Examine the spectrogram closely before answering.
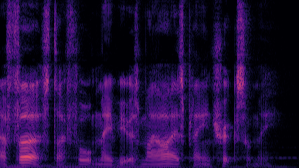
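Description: Over music in the background, a man talks at a moderate pace. His pitch variation is ordinary. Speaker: horror story narrator. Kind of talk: scripted narration of first-person ghost story. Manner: measured, solemn, eerie tone with dramatic pauses.

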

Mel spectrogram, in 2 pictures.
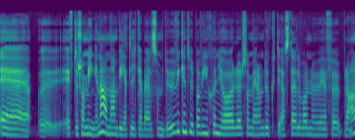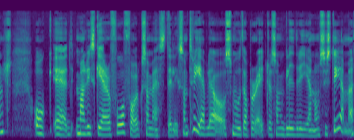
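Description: A woman with a plain, everyday voice at a medium pitch and moderate pace, with ordinary pitch variation. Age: 50s. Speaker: business executive and board member. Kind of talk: podcast interview.

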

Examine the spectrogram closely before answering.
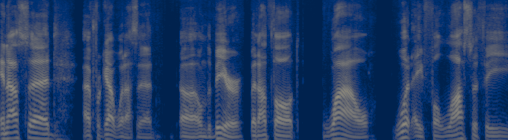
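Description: In a North Carolina accent, a man speaks at a fairly slow pace in a very deep, low voice with lively intonation, the sound dry and close with no echo against a quiet background. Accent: Southern US (North Carolina). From US South, rural North Carolina. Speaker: business founder. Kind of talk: interview storytelling.

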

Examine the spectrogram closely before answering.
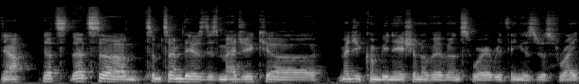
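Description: A man's medium-pitched voice, fairly quick and monotone, with hardly any pauses. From France. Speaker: podcast co-host, game developer. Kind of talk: casual chat.

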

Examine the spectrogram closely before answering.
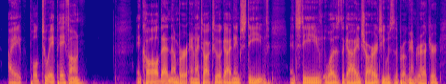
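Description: A man with an American accent speaks in a very deep, low pitch, his tone dark and mellow. There is vocal fry, and his pitch variation is ordinary. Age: 60s. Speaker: radio host. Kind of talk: casual interview chat, storytelling.

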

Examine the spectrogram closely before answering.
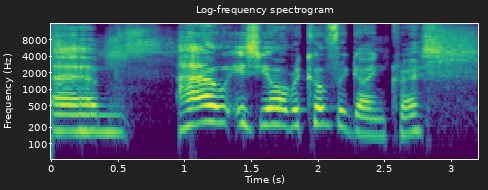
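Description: A man speaking at a very slow pace. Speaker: podcast host and comedian. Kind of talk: casual chat. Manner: joking, bantering.

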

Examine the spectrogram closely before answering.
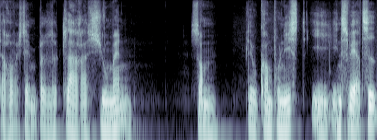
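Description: A man's very deep, low, somewhat breathy voice moves at a very slow pace with ordinary pitch variation. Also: dry, close sound with no echo. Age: 60s. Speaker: father and reader. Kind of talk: interview.

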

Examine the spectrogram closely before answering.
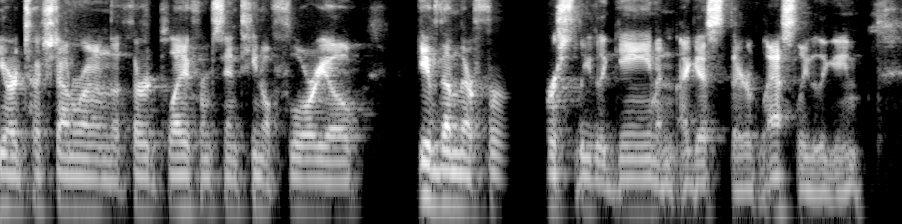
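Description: A man with a Midwestern US accent, a fairly low pitch and a bright, sharp tone, at a fairly quick pace. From Quad Cities area. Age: 30s. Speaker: podcast co-host, football analyst. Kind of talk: casual sports podcast chat.

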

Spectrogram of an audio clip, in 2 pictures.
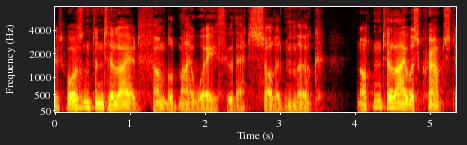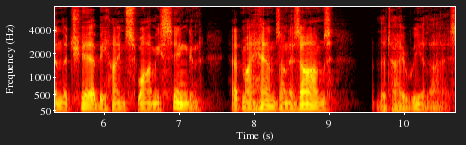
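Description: A man's very deep, low voice with a dramatic tone, lively intonation and moderate pace. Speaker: podcast narrator. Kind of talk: ghost story reading, first-person confessional horror narration. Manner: hushed, brooding and suspenseful, savoring dark imagery; dramatic, voicing characters in quoted dialogue.

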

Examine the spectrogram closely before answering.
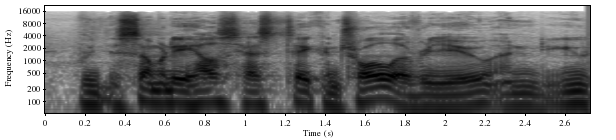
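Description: A man's very deep, low voice, somewhat breathy, at a fairly quick pace with ordinary pitch variation, on a very clean recording against a silent background. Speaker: guest's father. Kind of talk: interview reflection.

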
